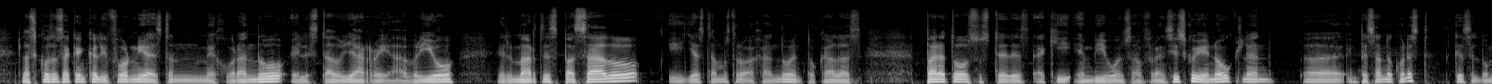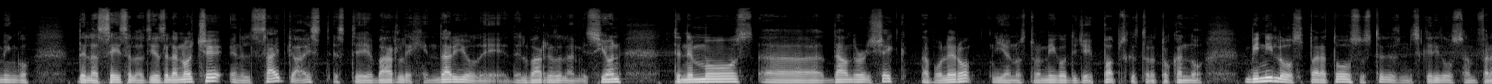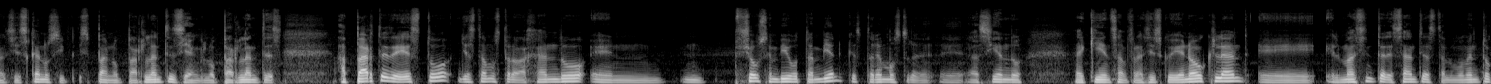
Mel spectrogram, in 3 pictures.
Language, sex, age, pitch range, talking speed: English, male, 40-59, 100-120 Hz, 155 wpm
